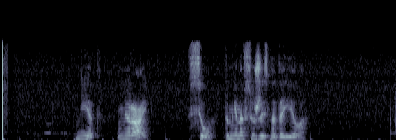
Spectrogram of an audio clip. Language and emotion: Russian, angry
